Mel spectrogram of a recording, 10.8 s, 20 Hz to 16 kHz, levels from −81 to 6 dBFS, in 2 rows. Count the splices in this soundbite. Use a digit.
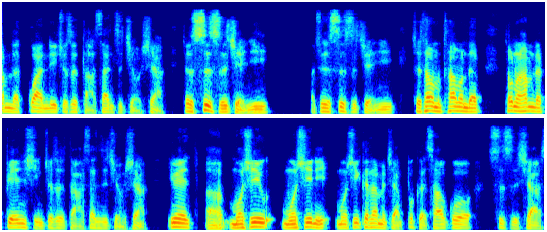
1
